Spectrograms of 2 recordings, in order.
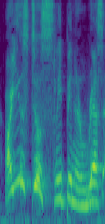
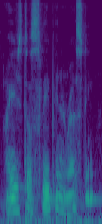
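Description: First: It is said in an angry, scolding tone. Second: It is said in a gentle, kind tone.

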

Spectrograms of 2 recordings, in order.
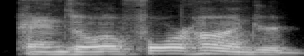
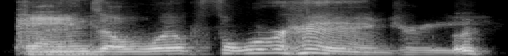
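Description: First: It is said in a plain accent. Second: It is said in a Southern accent.

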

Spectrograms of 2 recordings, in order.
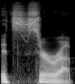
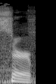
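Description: First: The word is said with two syllables. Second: The word is said with one syllable. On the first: The speaker calls it right. "no, it's syrup. It's two syllables" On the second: The speaker calls it wrong. "My family makes fun of the way I say the word syrup"

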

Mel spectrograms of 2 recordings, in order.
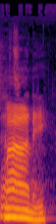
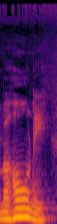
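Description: First: It is said the local Cork Irish way. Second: It is said the American way. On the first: "how do we pronounce Mahoney? Mahoney here in Cork" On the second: "it hit the US, it became Mahoney"

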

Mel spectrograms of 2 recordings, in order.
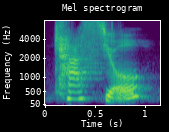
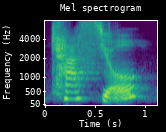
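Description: First: The second half of the name is oddly pronounced. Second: The same.

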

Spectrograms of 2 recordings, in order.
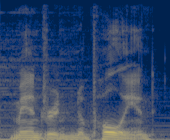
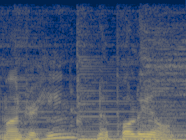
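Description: First: The name is pronounced the English way. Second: The name is pronounced the French way.

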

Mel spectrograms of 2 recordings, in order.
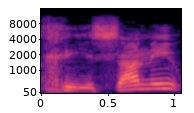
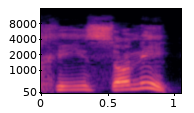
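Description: First: The third syllable has an 'a' vowel. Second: The third syllable has an 'o' vowel. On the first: The word is attached to the words that follow. The speaker calls it wrong. "and not chiyisani with the vowel patach" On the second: The word stands alone, giving thanks just for life. The speaker calls it right. "the way we should pronounce chiyisoni is with a kamatz"

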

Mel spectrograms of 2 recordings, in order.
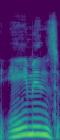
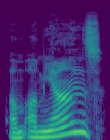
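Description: First: The name is said with an English accent. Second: The name is said with a French accent.

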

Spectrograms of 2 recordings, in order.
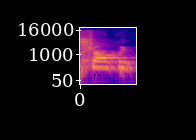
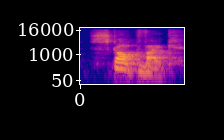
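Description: First: The name begins with an 'sh' sound. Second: The name begins with an 'sk' sound. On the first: The speaker calls it wrong. "I always thought it was Schalkwijk too" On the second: The speaker calls it right. "but it is Skalkwijk"

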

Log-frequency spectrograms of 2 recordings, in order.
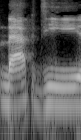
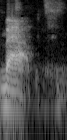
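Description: First: It is said as map followed by letter D. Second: It is said as the single word mapped. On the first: The speaker calls it wrong. "It's not map D" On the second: The speaker calls it right. "it's just mapped"

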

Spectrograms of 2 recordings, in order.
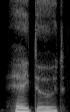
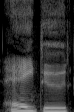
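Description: First: It sounds like a New York accent. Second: It sounds like a Californian surfer accent.

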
